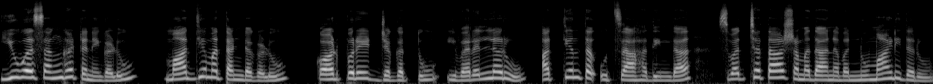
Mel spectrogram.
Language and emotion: Kannada, neutral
